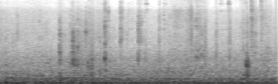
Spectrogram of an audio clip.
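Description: Steady low rumble of a moving Shinkansen train, with scattered faint clicks and rattles.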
